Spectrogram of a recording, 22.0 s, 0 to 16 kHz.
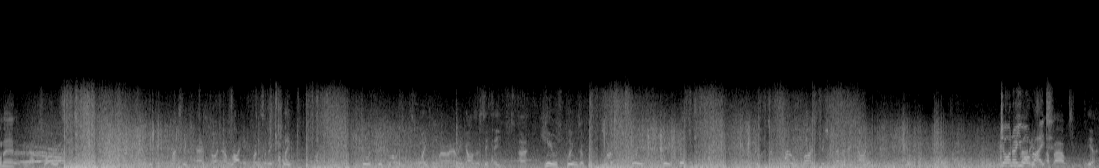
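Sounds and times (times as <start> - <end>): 
speech: 0.0 - 18.8, 20.1 - 21.9
airstrike explosions about a kilometre away: 0.9 - 21.0.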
